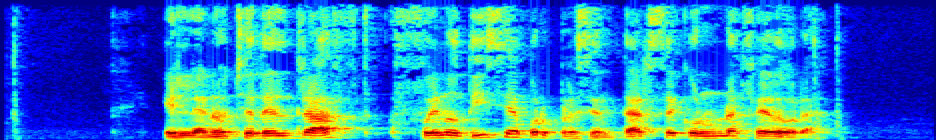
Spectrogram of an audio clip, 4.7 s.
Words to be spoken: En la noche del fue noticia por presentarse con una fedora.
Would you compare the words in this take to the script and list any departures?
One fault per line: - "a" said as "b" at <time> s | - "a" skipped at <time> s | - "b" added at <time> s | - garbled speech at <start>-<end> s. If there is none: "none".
- "draft" added at 1.4 s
